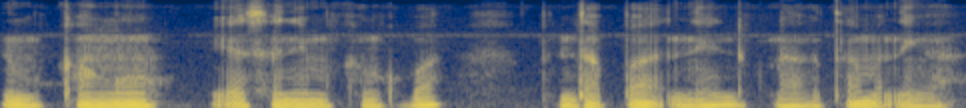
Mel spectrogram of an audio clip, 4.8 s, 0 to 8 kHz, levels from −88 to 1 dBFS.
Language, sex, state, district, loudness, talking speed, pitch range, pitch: Garo, male, Meghalaya, South Garo Hills, -16 LUFS, 100 wpm, 85-95 Hz, 90 Hz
